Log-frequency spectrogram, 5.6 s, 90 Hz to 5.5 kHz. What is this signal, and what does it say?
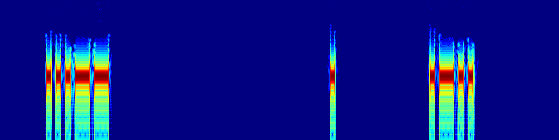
Morse code, heard as a keyed tone, about 25 wpm, spaced as for 8 wpm, 590 Hz. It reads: 3 EL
